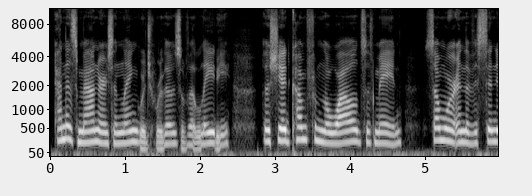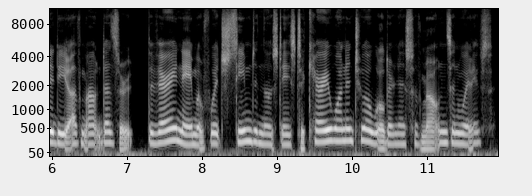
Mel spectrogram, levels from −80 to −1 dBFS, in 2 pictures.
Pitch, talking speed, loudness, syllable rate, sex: 210 Hz, 220 wpm, -18 LUFS, 6.3 syllables/s, female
